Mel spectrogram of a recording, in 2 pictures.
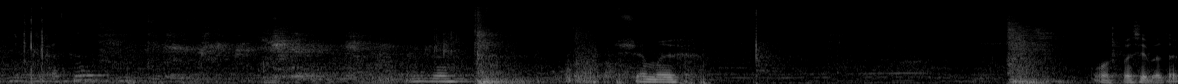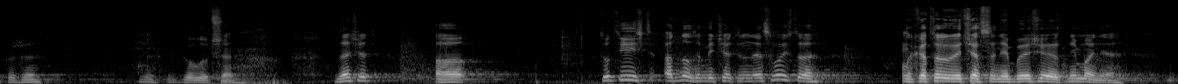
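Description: An elderly man lectures through a microphone, speaking in bursts with pauses.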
